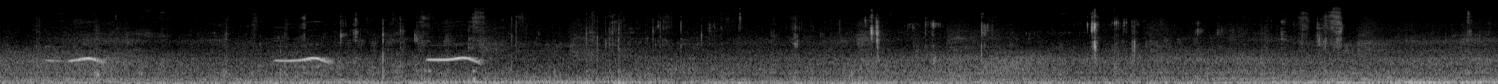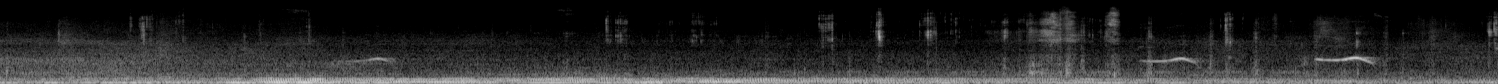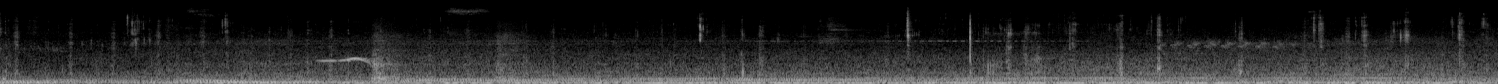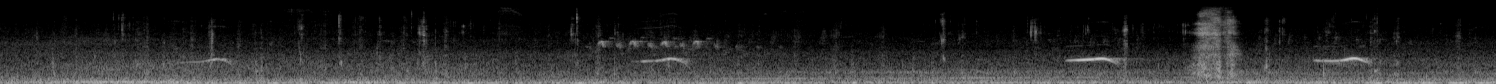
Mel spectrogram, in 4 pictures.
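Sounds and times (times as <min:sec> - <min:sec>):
person chewing and lip smacking: 0:00.2 - 0:18.7, 0:19.9 - 0:59.9
bird whistling: 0:00.4 - 0:01.2, 0:02.7 - 0:03.4, 0:04.2 - 0:04.9, 0:18.3 - 0:19.0, 0:26.4 - 0:27.1, 0:28.0 - 0:28.8, 0:33.1 - 0:33.8, 0:46.7 - 0:47.3, 0:50.9 - 0:52.3, 0:55.5 - 0:56.3, 0:58.0 - 0:58.8.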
